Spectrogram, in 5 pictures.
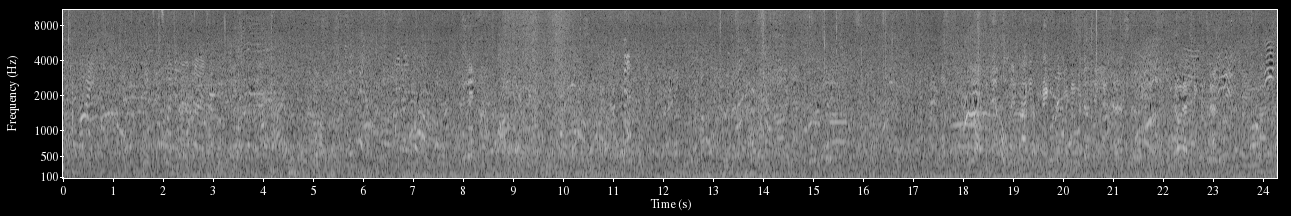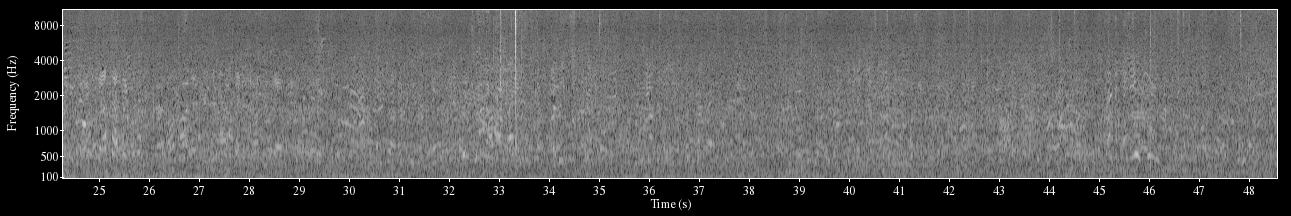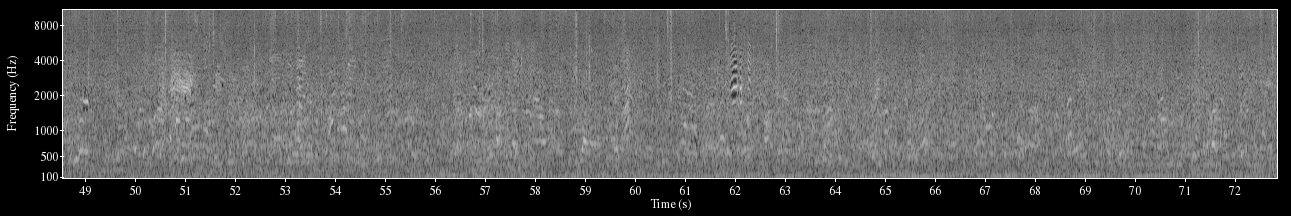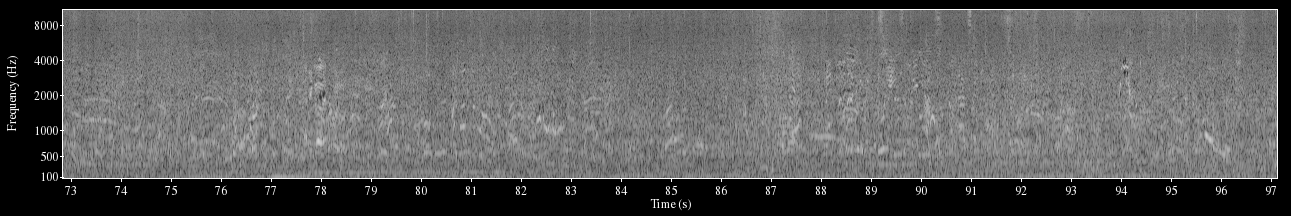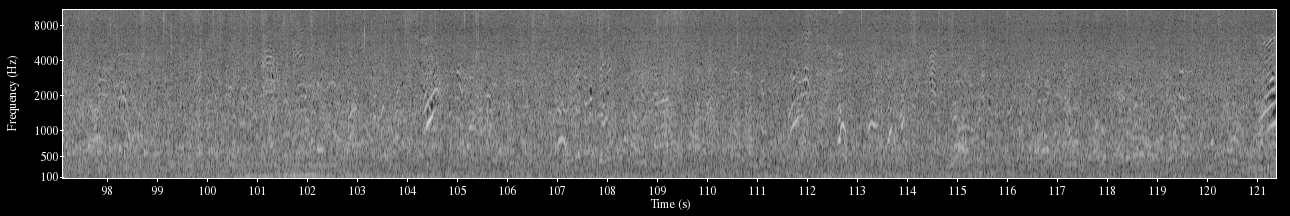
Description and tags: Ext Large Crowd at Sunnyside Pool
recorded on a Sony PCM D50
Crowd, Ext, Large, Pool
